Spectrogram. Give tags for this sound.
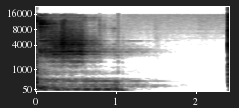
medieval breakbeat medievally breaks amen breakcore dragon rough dungeons

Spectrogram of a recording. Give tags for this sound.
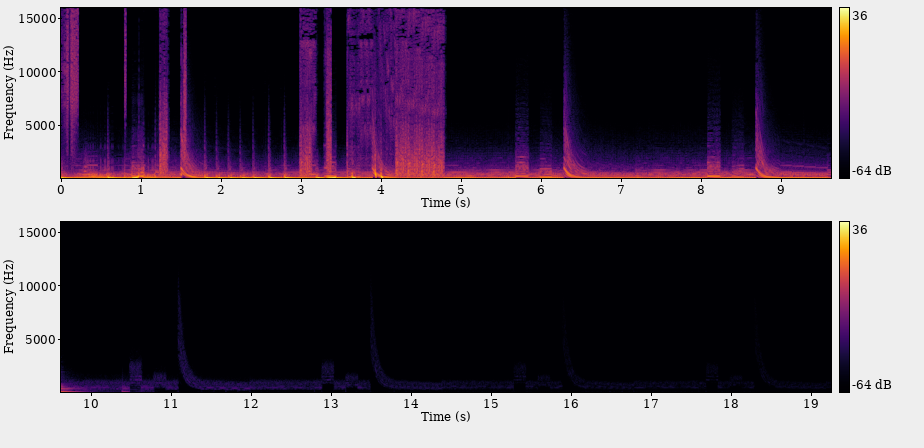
glitch future sound-design noise electronic abstract lo-fi

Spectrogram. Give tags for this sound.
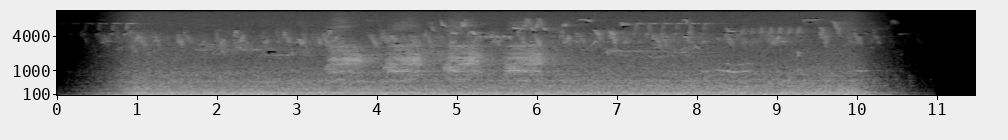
bird cat field-recording nature street

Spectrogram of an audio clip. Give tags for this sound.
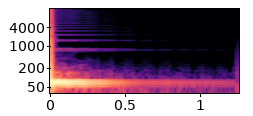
bassline audiorealism pro tom abl

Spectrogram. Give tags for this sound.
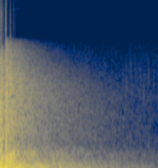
bang bomb boom explosion firework loud pop rebound

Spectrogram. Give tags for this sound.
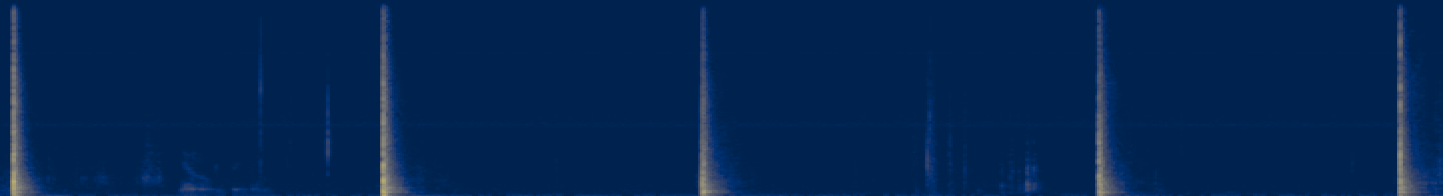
can collision free hit punch trash

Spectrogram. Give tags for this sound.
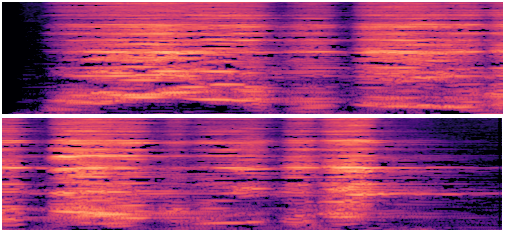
baking-dish kitchen percussion pyrex resonant

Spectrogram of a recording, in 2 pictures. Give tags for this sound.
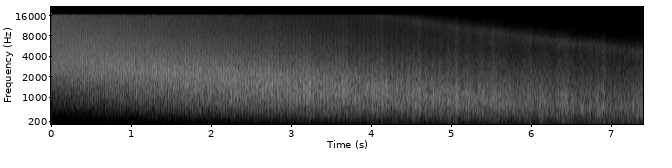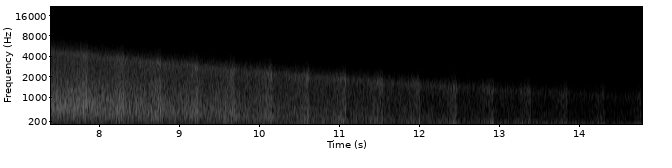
lunar downlifter

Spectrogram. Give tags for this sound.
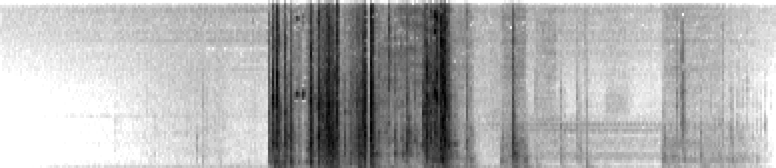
cassette tape vhs

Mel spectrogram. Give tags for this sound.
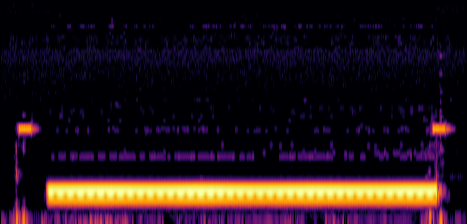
uk-phone telephone office

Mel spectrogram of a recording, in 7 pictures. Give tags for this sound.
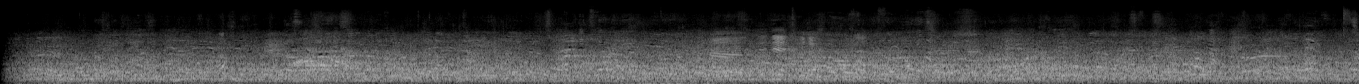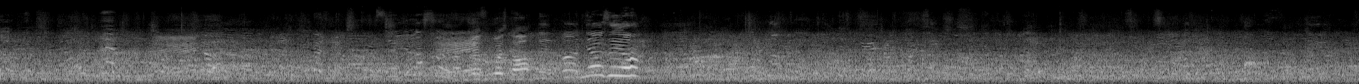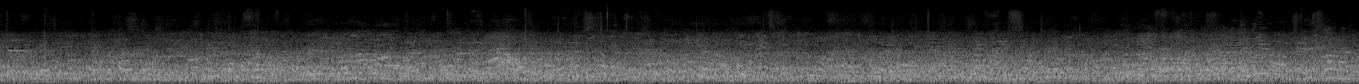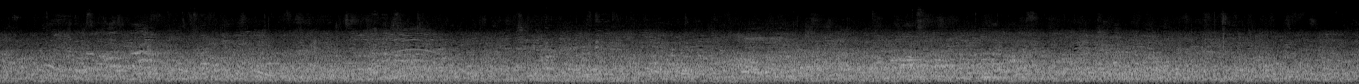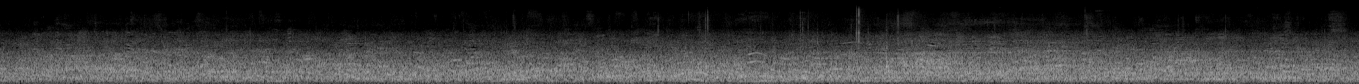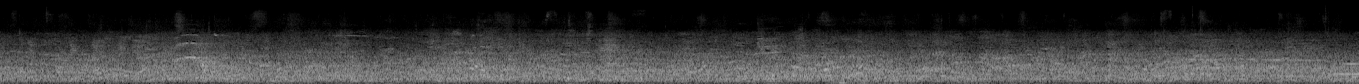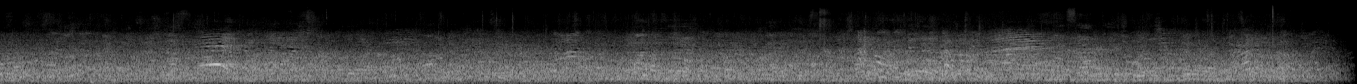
field-recording korea korean seoul voice

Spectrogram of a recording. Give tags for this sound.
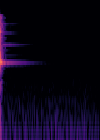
gamelan hit metal metallic metallophone percussion percussive

